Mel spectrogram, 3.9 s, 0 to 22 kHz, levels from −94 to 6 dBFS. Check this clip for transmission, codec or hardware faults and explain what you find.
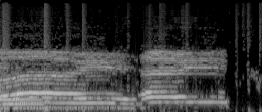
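Two faults here: heavy-handed noise reduction across the whole clip, plus a burst of dropouts from about 1.4 s onward.

The overdone noise removal runs from start to finish. The denoiser was pushed too hard, so any frequency band that sits close to its noise estimate gets slammed down or switched off, and the quieter parts of the voice go with it. You hear a background that drops away and breaks up into little twinkly specks.

Then from about 1.41 s to 3.58 s there's repeated packet loss, the robotic-sounding kind. Packets kept going missing or arriving late, and each hole got papered over by stretching the last bit of sound forward, only for the next gap to arrive moments later. There are around twenty short holes, the longest about 35 ms, and roughly a sixth of that stretch is patched audio. The result is choppy, with pieces of the speech missing.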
